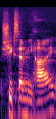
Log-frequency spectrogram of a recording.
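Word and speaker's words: Csikszentmihalyi: This was um uh shiken Mii is that he pronounced his last name more or less um he uh psychologist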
